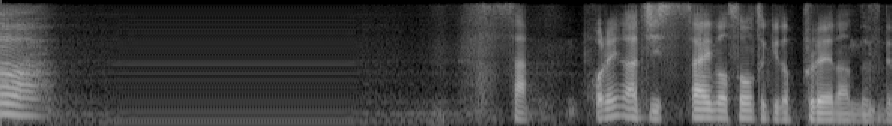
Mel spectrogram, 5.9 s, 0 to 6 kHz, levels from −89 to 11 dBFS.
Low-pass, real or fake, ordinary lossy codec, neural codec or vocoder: 5.4 kHz; fake; none; codec, 16 kHz, about 1 kbps, DyCAST, with the encoder's durations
